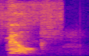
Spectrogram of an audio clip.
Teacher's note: 그래서 여러분들이 이걸 알아보면서 음절에는 반드시 필요한 게 모음이구나. 그런데 미국, 영국 등에서는 이 MILK 할 때 K 발음이 모음 없이도 날 수 있구나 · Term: 한 음절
